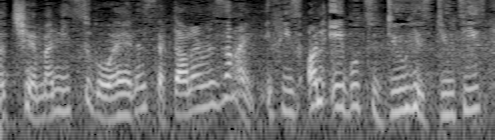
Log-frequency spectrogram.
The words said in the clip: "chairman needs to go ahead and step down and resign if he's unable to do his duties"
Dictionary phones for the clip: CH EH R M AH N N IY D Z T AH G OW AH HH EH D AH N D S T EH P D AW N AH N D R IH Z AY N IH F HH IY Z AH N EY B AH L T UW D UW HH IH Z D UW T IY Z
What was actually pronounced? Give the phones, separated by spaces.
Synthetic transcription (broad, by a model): CH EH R M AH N N IY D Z T AH G OW AH HH EH D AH N S T EH P D AW N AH N R IH Z AY N IH F HH IY Z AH N EY B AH L T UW D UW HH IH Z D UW T IY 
